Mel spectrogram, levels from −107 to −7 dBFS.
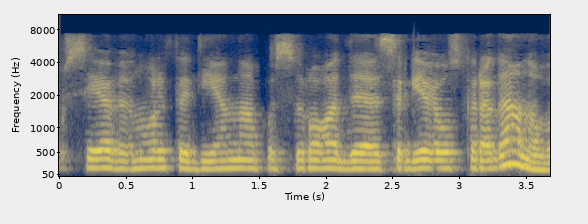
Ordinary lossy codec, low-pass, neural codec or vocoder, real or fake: AAC, 32 kbps; 7.2 kHz; none; real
